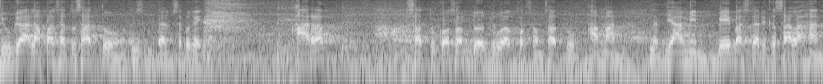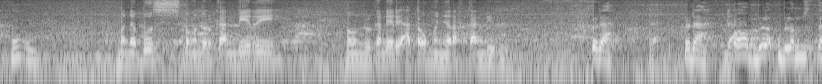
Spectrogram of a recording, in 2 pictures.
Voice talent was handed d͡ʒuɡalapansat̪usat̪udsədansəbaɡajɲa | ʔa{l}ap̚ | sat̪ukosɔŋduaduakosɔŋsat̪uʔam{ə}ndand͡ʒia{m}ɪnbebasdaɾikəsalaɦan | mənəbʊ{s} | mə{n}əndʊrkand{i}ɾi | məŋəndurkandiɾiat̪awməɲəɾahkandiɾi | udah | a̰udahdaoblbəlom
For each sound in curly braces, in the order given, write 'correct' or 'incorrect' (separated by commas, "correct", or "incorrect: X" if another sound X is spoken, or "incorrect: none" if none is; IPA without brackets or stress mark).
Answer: incorrect: ɾ, incorrect: a, correct, correct, incorrect: ŋ, correct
